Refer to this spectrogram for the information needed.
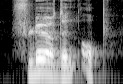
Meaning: inflection of opfleuren: 1. plural past indicative 2. plural past subjunctive
- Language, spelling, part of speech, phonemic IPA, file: Dutch, fleurden op, verb, /ˈflørdə(n) ˈɔp/, Nl-fleurden op.ogg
